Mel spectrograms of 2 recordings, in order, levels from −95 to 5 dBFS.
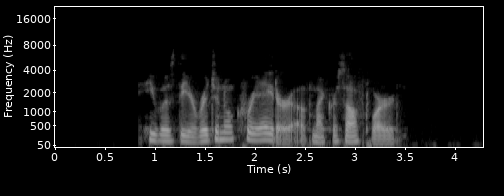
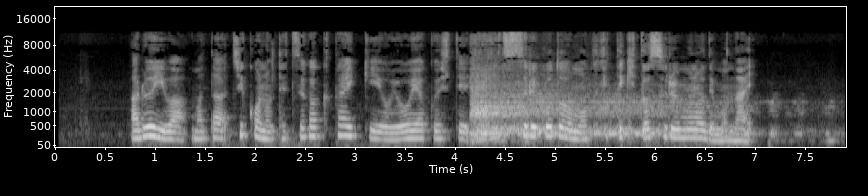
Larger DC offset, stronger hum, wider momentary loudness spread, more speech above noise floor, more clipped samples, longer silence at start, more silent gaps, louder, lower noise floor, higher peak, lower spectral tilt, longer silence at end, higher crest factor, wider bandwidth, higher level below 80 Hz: neither; neither; second, 6 LU vs 10 LU; first, 45 dB vs 39 dB; neither; first, 0.9 s vs 0.75 s; neither; second, -42 LUFS vs -23 LUFS; first, -85 dBFS vs -61 dBFS; second, -22 dBFS vs -6 dBFS; first, -7 dB/octave vs -4.5 dB/octave; first, 0.85 s vs 0.1 s; about the same, 22 dB vs 18 dB; second, 6.6 kHz vs 11.5 kHz; second, -72 dBFS vs -60 dBFS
